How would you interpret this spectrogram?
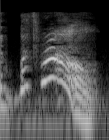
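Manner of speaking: high-pitched, lilting retold question; imitated concerned question. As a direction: ask it way up high, as a retold check-in.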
